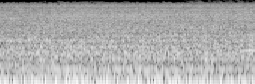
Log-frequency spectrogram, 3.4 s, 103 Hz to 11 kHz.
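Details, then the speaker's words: 1984 Mercedes 380SL idling after repair of the idle control: idle was stuck around 1500 rpm and now drops to about 900 rpm, a low, steady idle with no surge. Idle is regulated by a controller and air control valve; normal idle speed. "but now you can see that it did come down turns out there's a controller there that regulates the idle [Music] so it's dropping it down to about 900."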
